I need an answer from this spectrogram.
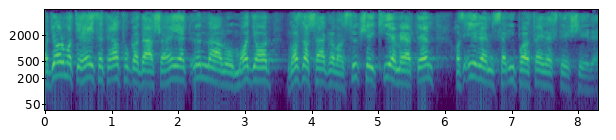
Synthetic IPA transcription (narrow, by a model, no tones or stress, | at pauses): ɒɟɒrmɒt̪iɦɛjzɛt̪ɛlfo̞ɡɒd̪aːʃɒɦɛjɛt̪ːø̞nːaːlːoːmɒɟɒr | ɡɒzd̪ɒʃaːɡrɒvɒnsykʃeːkːʰiɛmɛlt̪ɛ | ɒzeːɾɛlmisɛɾipɒrfɛjlɛst̪eːʃeːɾɛ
